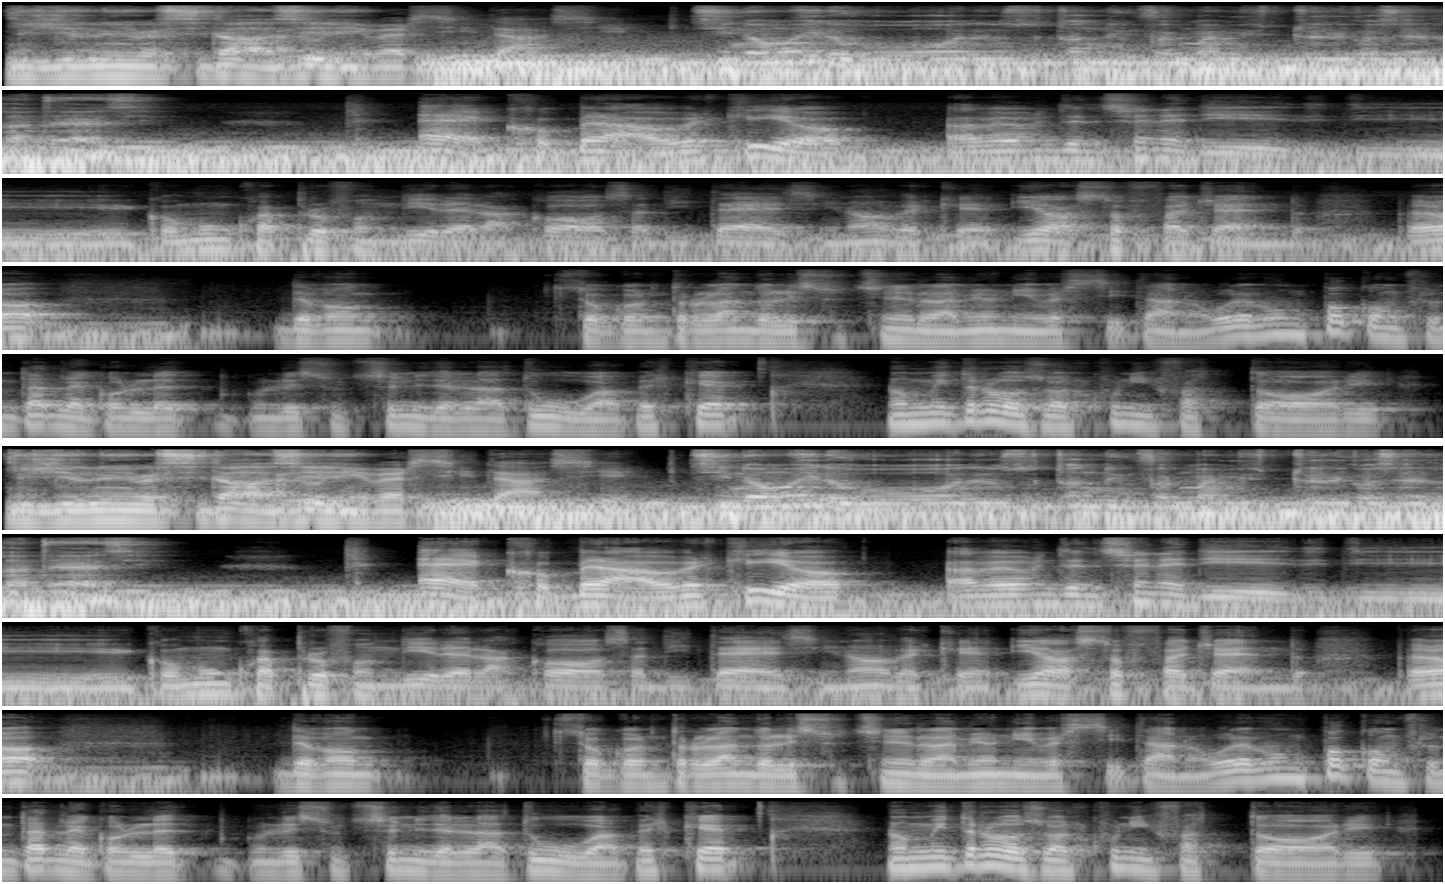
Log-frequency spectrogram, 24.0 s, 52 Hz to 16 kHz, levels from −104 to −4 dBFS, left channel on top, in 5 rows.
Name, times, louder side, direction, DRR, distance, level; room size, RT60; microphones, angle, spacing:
voice 1, 0.0-1.3 2.3-5.4, right 2 dB, 55° right, 1.2 m, -27 dB
voice 2, 0.9-2.2 6.2-7.7 7.9-14.7 15.1-15.7 16.2-23.8, right 3 dB, 40° right, 0.5 m, -30 dB
sound 1, 1.4-15.0, left 2 dB, 45° left, 0.6 m, -27 dB
6.6 x 6.3 x 3.8 m
head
